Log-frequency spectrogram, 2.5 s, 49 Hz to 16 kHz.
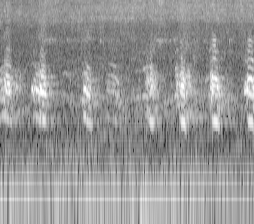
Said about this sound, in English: Once we grabbed our apple picking buckets, we headed toward the orchard, only to pass by a large barn full of turkeys. So, turkeys don't smell very good. According to its website, Lee Turkey Farm raises 3,000 turkeys each year.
